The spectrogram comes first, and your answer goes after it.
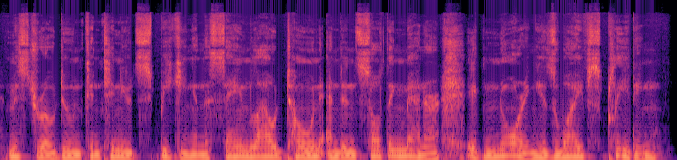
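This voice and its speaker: A man's voice: medium pitch, normal speed, darkish tone, no room sound, studio quality. A man narrating a scripted story.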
